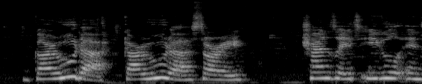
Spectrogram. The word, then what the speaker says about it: Garuda: called a uh I'm not sure if I'm pronouncing it right right but it's called the G gadana which is which is the guda which is a mythical bird in Hindu and it's uh G Garuda Garuda sorry translates Eagle in Sanskrit now I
